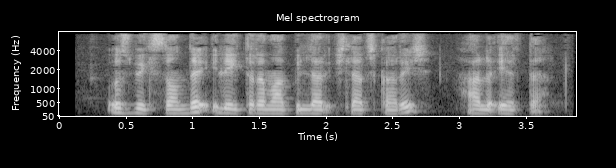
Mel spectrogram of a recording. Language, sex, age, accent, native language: Uzbek, male, 25-34, Andijon, Uzbek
